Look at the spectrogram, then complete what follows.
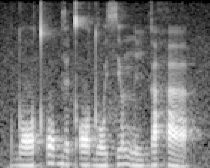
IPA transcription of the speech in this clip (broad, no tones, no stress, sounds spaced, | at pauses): d ɔ tʰ o ɡ e kʼ ɔ d o sʲ o n i ɡ æ h æ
